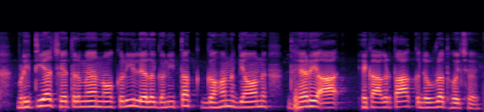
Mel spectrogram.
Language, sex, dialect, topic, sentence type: Maithili, male, Eastern / Thethi, banking, statement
